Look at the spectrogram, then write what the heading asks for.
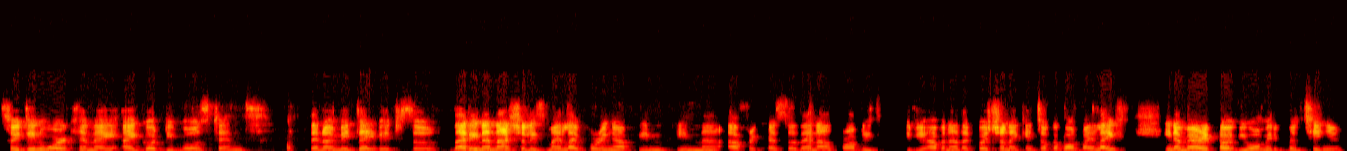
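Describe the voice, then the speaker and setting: A woman's voice: fairly low pitch, steady tone, fairly quick, fairly bright tone, highs cut off. A middle-aged woman from Kenya with a Kenyan accent, whose first language is Kikuyu, talking through her life story as a guest in a casual interview, with many restarts.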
